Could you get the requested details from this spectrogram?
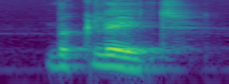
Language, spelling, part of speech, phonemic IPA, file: Dutch, bekleed, adjective / verb, /bəˈklet/, Nl-bekleed.ogg
- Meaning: inflection of bekleden: 1. first-person singular present indicative 2. second-person singular present indicative 3. imperative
